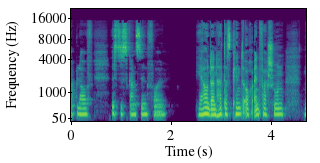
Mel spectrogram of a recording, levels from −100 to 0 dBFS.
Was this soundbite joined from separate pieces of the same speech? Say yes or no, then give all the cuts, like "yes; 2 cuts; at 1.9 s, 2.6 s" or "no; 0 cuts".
no; 0 cuts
